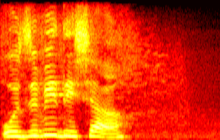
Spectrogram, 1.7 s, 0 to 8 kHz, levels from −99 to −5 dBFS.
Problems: echo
